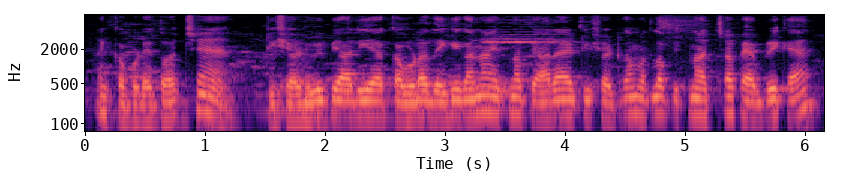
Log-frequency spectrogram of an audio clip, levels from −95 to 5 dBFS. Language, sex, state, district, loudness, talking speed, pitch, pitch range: Hindi, male, Uttar Pradesh, Jyotiba Phule Nagar, -26 LUFS, 225 wpm, 130 Hz, 120-145 Hz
